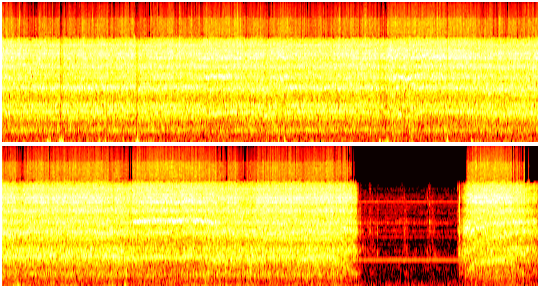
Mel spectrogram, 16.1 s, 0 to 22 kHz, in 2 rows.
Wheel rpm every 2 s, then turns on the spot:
230, 230, 230, 230, 210, 210, 150, 60.
none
